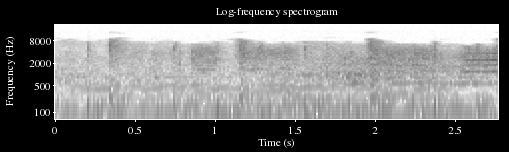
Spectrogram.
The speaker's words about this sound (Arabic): بقوة 800 حصان تنطلق سيارة الفورمولا 1 على الإسفلت.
